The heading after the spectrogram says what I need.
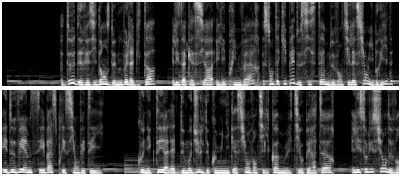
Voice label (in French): FILM INSTITUTIONNEL EXPLICATIF PRO INDUSTRIE; VENTILCOM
